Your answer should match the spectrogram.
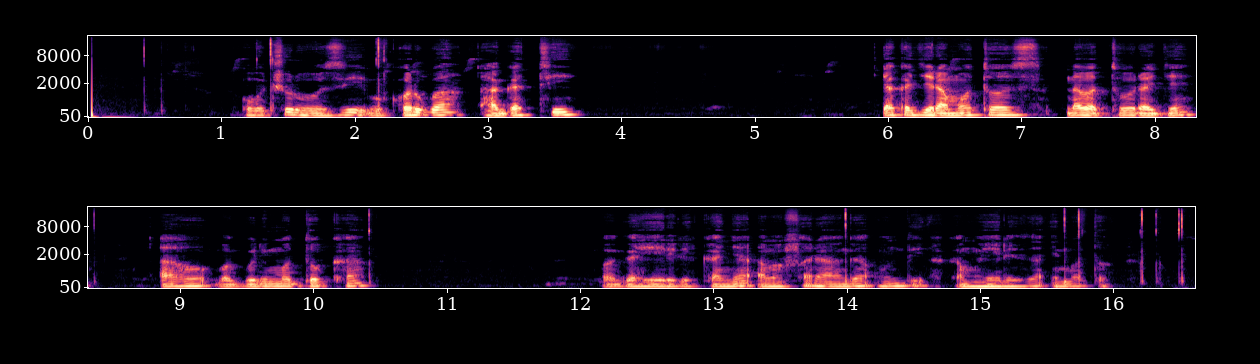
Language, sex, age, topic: Kinyarwanda, male, 18-24, finance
